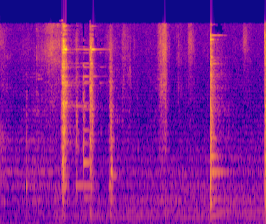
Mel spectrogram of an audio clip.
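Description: Hammer striking steel plug-and-feather wedges set in drilled holes in limestone: a few sharp metallic blows, each with a short ringing tone, the strongest about a second in, near three seconds in and at the very end.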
